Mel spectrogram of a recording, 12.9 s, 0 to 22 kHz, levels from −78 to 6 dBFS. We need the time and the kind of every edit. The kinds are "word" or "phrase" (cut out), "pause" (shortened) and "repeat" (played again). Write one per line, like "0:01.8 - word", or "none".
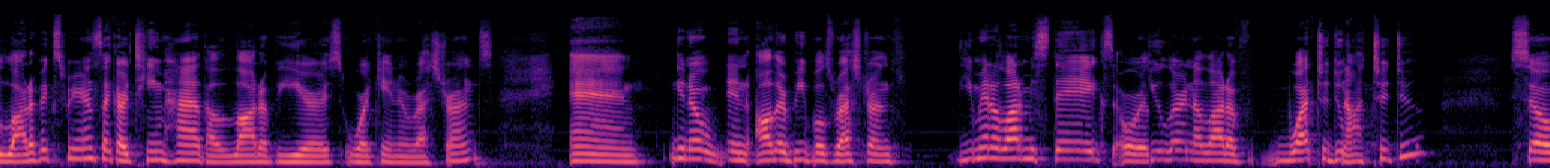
0:01.7 - word
0:06.1 - word
0:09.6 - word
0:11.2 - word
